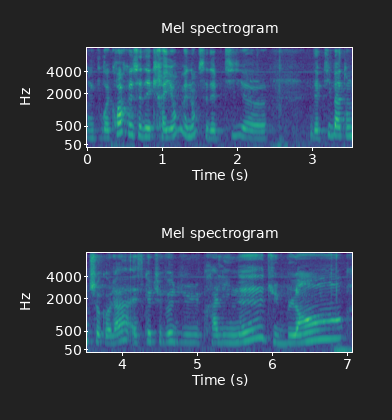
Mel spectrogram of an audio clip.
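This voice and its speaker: Lively intonation marks this speech in a Belgian accent. The pace is fairly slow. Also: woman, fairly high pitch for a woman. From Belgium. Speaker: children's book publisher. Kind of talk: casual interview. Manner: halting, many repetitions.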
